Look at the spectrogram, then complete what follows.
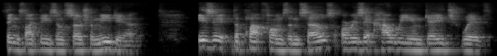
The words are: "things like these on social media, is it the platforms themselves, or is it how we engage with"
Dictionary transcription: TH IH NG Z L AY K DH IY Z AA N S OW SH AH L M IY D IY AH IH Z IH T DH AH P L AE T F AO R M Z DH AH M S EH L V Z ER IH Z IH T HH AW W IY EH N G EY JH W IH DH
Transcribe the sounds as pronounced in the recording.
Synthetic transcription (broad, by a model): TH IH NG Z L AY K DH IY Z N S OW SH AH L M IY D IY AH IH Z IH T DH AH P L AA T F AO R M Z DH AH M S EH L V Z ER IH Z IH T HH AW W IY EH N G EY JH W IH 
